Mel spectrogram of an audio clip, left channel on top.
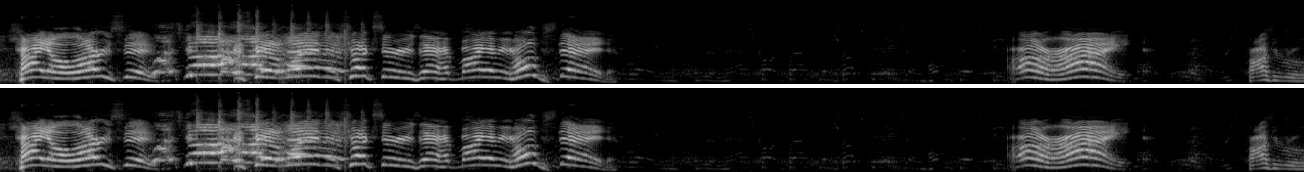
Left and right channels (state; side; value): identical; both; correlation 1.00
